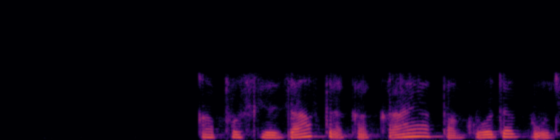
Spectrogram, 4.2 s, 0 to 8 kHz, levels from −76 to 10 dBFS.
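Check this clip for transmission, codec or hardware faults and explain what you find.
One fault runs through the whole clip: AMR narrowband mobile codec coding. Nothing above 3.8 kHz survives, and the speech sounds heavily buzzy and synthetic. That happens because a vocal-tract model driven by sparse pulses rebuilds it, which fits a low AMR-NB mode around 6 kbps.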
